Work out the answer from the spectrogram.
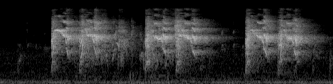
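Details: Three loud, grating chirp bursts from a budgerigar, each lasting close to a second with short gaps between, over faint low background hum.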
